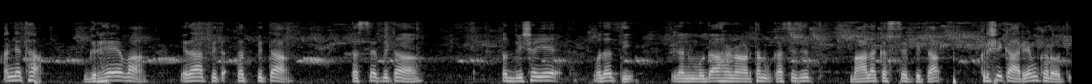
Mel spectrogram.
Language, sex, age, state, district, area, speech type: Sanskrit, male, 18-30, Karnataka, Chikkamagaluru, rural, spontaneous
